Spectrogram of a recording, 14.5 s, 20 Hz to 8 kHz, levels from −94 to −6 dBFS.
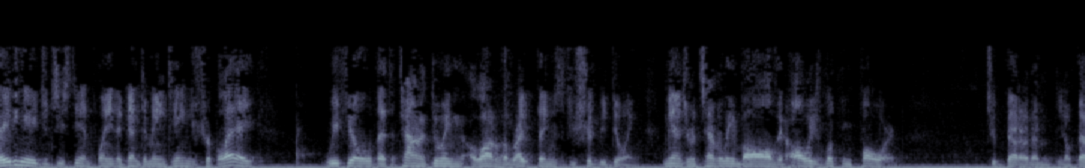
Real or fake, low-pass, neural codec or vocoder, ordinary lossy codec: fake; 7.2 kHz; codec, 16 kHz, 4 kbps, FreqCodec, smaller model; MP3, 24 kbps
